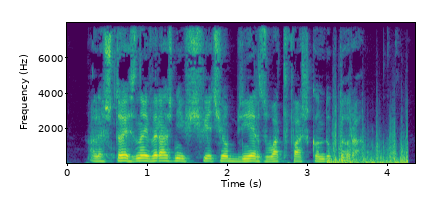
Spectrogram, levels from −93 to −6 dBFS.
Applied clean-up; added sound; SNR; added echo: none; Wind; 5 dB; none.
